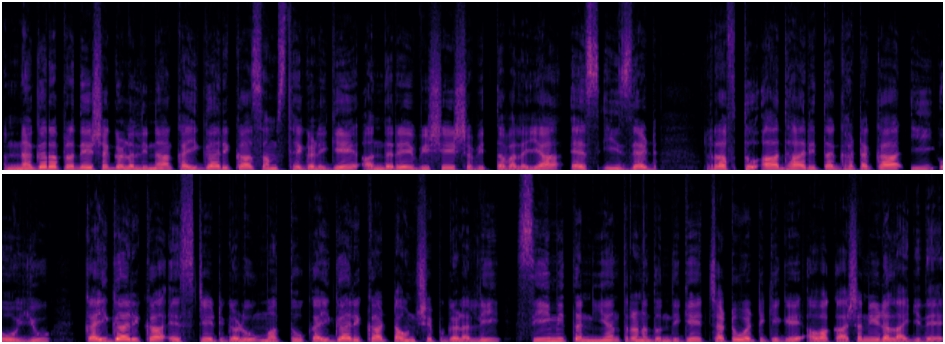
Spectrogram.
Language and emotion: Kannada, neutral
